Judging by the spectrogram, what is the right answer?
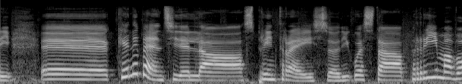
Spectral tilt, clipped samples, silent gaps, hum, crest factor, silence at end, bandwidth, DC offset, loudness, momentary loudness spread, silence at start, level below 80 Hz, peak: -3.5 dB/octave; under 0.1%; none; none; 14 dB; 0 s; 16 kHz; under 0.1%; -17 LUFS; 5 LU; 0 s; -44 dBFS; -2 dBFS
